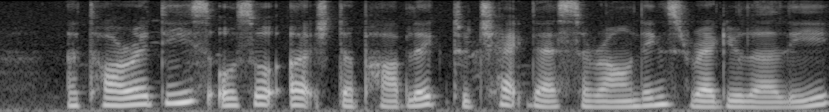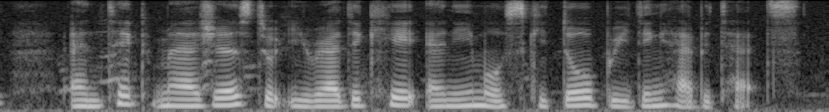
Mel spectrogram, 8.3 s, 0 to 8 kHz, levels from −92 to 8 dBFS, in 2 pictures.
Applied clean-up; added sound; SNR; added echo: none; none; none; none.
